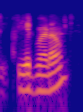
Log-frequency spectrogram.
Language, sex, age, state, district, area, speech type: Telugu, male, 30-45, Andhra Pradesh, Srikakulam, urban, conversation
